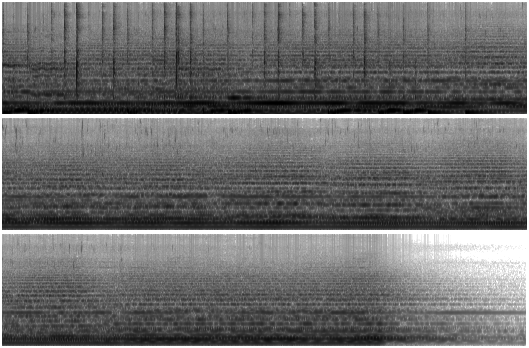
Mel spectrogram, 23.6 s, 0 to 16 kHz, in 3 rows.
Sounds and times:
Music: 0:00.0 - 0:23.6.

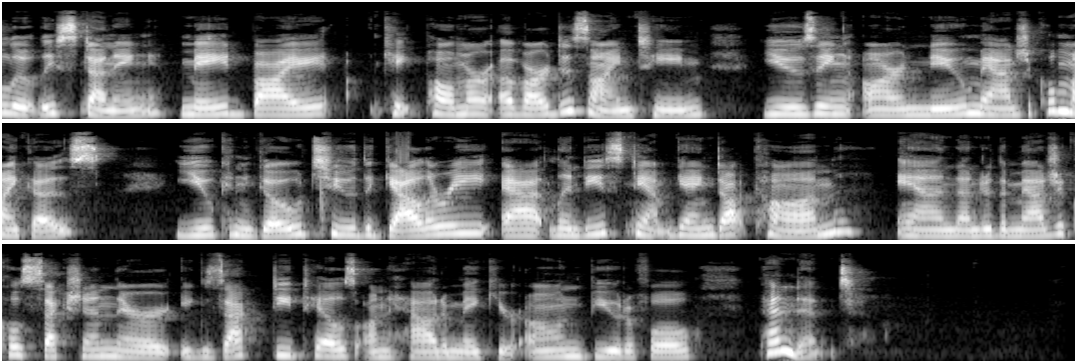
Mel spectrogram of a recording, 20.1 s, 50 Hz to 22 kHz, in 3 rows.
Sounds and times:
Speech: 0:00.0 - 0:18.8.

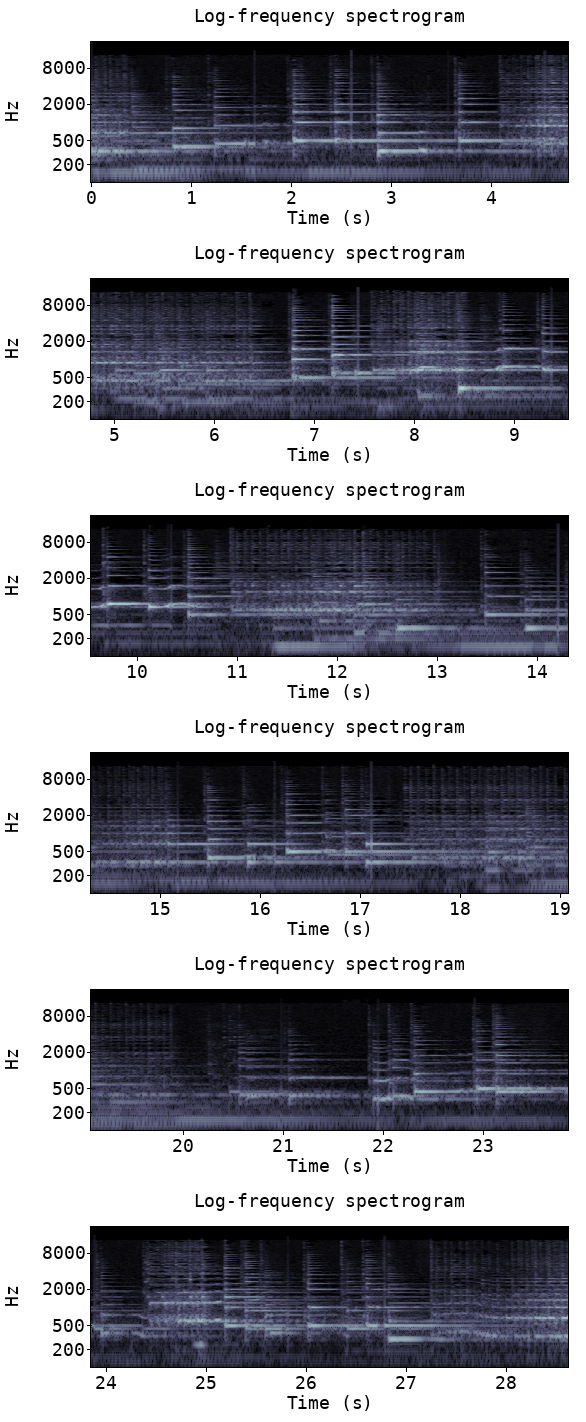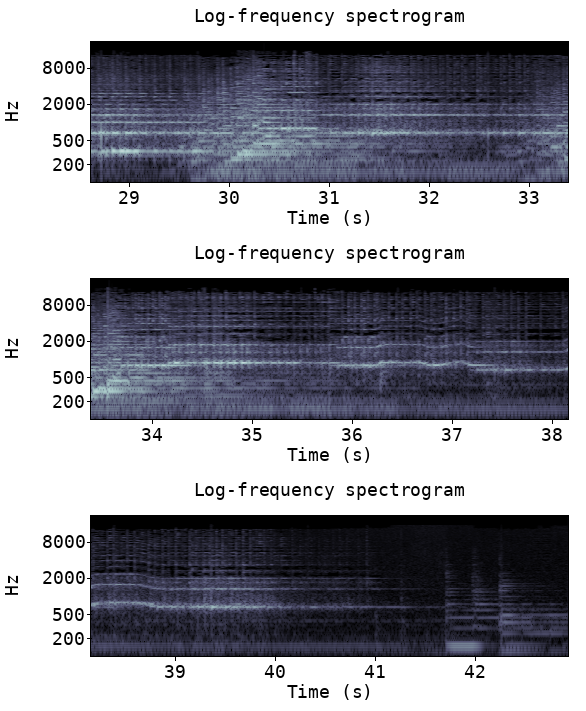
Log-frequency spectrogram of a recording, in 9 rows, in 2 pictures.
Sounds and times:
Harp: 0:00.0 - 0:42.9.

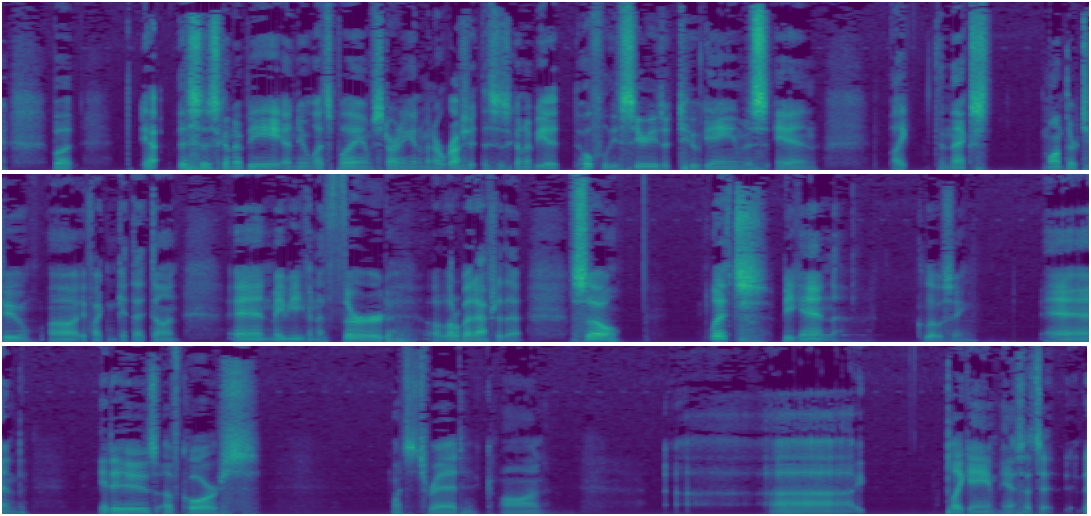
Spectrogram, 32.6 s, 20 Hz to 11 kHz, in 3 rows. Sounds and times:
Speech: 0:00.0 - 0:00.7, 0:01.3 - 0:08.2, 0:08.9 - 0:17.1, 0:17.9 - 0:19.4, 0:20.0 - 0:20.6, 0:21.3 - 0:22.0, 0:22.7 - 0:24.3, 0:25.6 - 0:27.2, 0:28.4 - 0:30.4, 0:31.2 - 0:32.5.

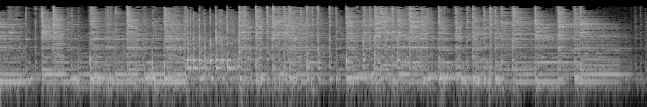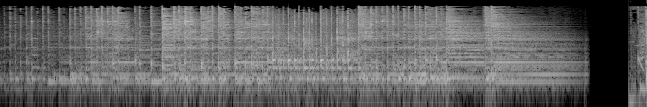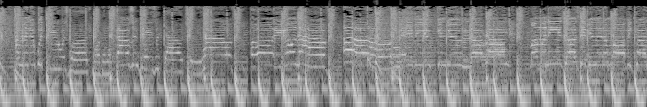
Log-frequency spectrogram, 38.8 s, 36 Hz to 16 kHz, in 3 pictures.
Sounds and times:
Music: 0:00.0 - 0:24.8, 0:25.5 - 0:38.8.

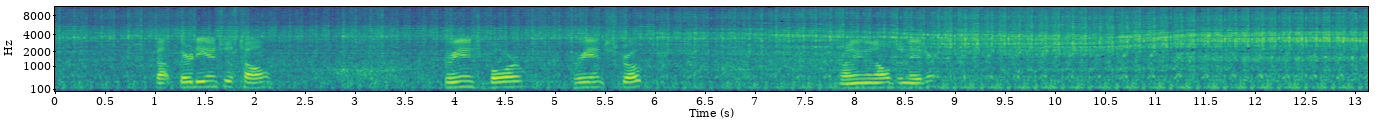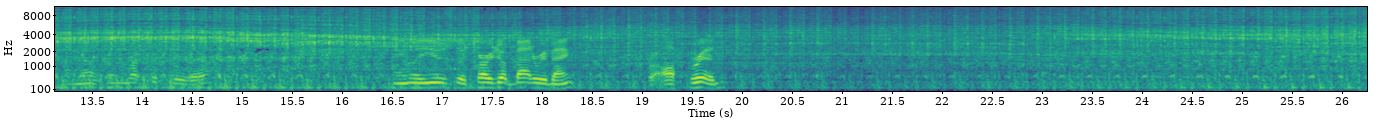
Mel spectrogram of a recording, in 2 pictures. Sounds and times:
Engine: 0:00.0 - 0:26.2
Speech: 0:01.0 - 0:02.2, 0:03.9 - 0:05.9, 0:07.8 - 0:08.8, 0:13.2 - 0:14.8, 0:16.5 - 0:18.4, 0:19.1 - 0:19.8.

